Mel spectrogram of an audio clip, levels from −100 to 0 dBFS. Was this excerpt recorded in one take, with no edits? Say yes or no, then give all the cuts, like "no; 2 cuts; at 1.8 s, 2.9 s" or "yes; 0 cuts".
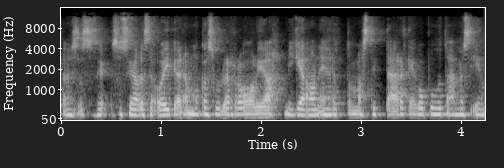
yes; 0 cuts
